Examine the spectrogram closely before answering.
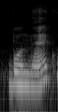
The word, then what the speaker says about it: boneco: E os exemplos de aula trataram-se de boneco e estudante. Boneco, de trás para frente, co, que seria a última sílaba, e né.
